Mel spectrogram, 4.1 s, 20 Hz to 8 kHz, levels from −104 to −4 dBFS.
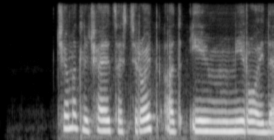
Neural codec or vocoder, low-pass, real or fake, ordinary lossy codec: codec, 16 kHz, 4.8 kbps, FACodec; 7.2 kHz; fake; none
